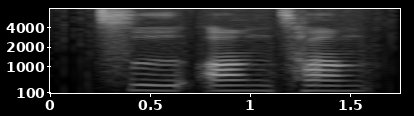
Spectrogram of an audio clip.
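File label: "cang", bopomofo, chinese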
